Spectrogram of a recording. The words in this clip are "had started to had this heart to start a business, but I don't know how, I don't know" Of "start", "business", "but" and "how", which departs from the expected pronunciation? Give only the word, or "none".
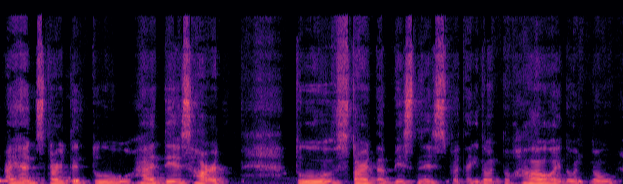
business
